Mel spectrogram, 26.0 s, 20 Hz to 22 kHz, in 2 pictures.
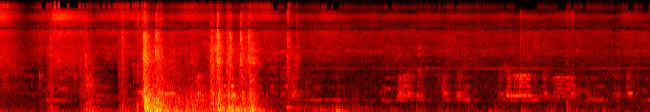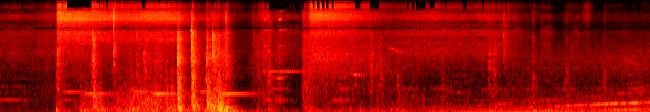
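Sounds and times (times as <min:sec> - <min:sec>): train doors hissing air: 0:00.0 - 0:08.9, 0:13.8 - 0:25.9.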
